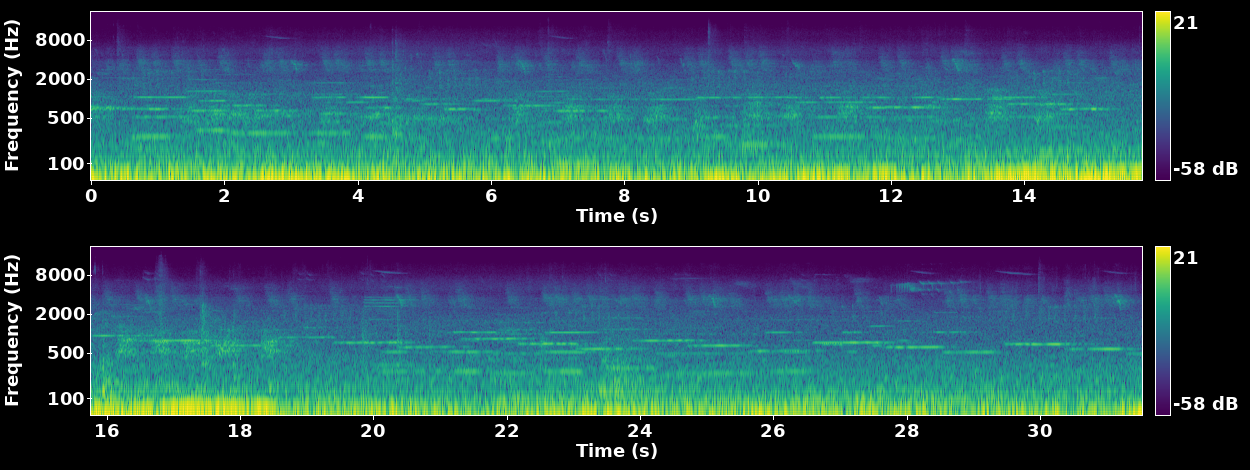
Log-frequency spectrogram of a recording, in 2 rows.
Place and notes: {"title": "Bethanien, Kreuzberg, Berlin - flute excercises", "date": "2014-05-26 17:00:00", "description": "flute excercises, heard on a balcony in a backyard of Bethanien, Berlin.\n(iphone 4s, tacam IXJ2, Primo EM172)", "latitude": "52.50", "longitude": "13.42", "altitude": "39", "timezone": "Europe/Berlin"}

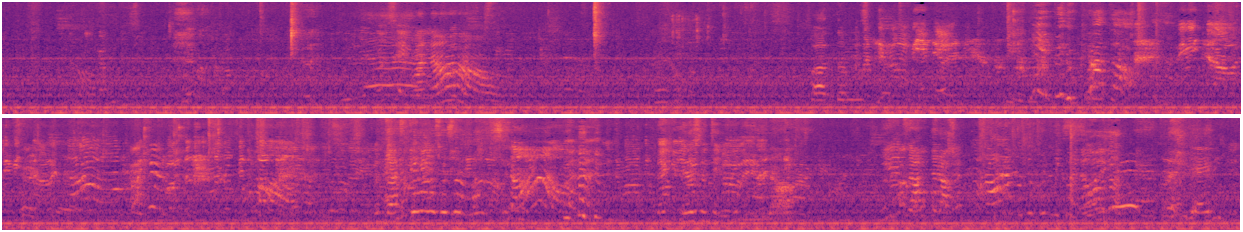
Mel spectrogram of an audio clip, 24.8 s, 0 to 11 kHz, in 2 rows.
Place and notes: {"title": "schio stazione r 5452", "date": "2009-10-24 12:55:00", "description": "treno regionale 5452", "latitude": "45.71", "longitude": "11.36", "timezone": "Europe/Rome"}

